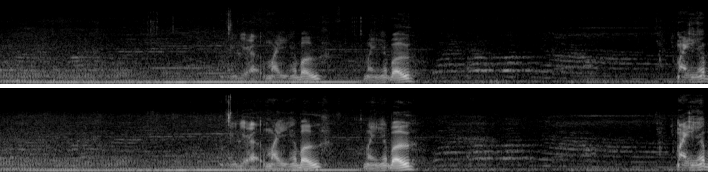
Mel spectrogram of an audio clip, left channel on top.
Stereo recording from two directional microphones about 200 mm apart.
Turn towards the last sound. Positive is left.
turn(degrees=-45)  # may be behind; listen again after turning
